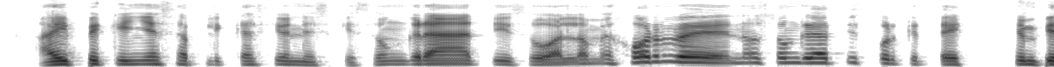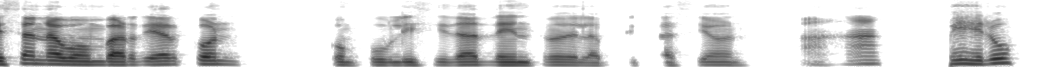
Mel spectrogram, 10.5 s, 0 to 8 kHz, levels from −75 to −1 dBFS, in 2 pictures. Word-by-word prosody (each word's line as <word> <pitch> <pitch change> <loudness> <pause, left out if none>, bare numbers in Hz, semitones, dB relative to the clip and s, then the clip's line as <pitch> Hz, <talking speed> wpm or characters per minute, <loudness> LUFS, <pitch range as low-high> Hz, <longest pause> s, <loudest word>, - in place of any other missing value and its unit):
Hay 135 +6 +4
pequeñas 155 -1 -1
aplicaciones 140 -3 -7
que 110 - -17
son 140 +6 -9
gratis, 80 - +2
o, 70 - 0
a 70 - +1
lo - - -4
mejor, 235 +8 0
eh, 110 -3 +6
no 210 - -7
son 210 +2 -5
gratis 210 +1 0
porque 165 -5 -7
te 140 -1 -1 0.2
te 155 - -1
empiezan 150 +3 +3
a 155 - +10
bombardear 135 0 +4
con 155 -4 0 0.4
con 120 -3 -6
publicidad 120 +1 -2
dentro 120 -1 0
de 115 - -2
la 105 - -5
aplicación. 110 +2 -10 0.2
Ajá. 165 0 -8 0.3
Pero, 170 +5 +1
140 Hz, 165 wpm, -23 LUFS, 120-155 Hz, 0.4 s, a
